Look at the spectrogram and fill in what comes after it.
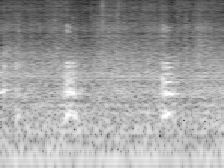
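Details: Newfoundland dog in snowy Canadian winter barking at a snow removal truck; two loud, deep, harmonic barks nearly a second apart, each brief and punchy, over a low steady engine drone.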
